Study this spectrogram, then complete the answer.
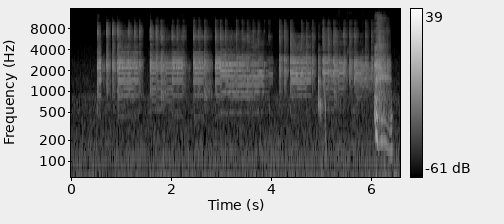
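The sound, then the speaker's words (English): A tinny, bright electronic tune from a Sonic video game plays through a small phone speaker in quick melodic phrases, ending with a short descending swoop. No one speaks over it. “Yeah, I've got three Sonic songs on my phone.”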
